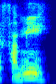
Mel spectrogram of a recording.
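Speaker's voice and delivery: "fami" as fa-MI, second syllable stressed. Shown as a demonstration. Teacher showing the English tonic syllable, fami stressed on MI. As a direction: put the force of voice on the "mi" of "fami". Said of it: "é a sílaba tônica".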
